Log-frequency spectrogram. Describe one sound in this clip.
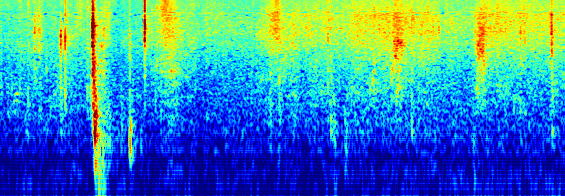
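Footsteps cross a wooden floor.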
